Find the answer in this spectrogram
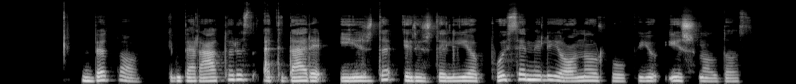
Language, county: Lithuanian, Vilnius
